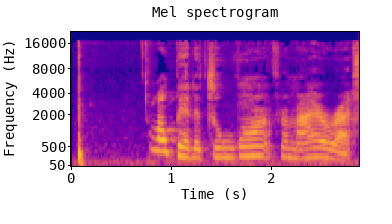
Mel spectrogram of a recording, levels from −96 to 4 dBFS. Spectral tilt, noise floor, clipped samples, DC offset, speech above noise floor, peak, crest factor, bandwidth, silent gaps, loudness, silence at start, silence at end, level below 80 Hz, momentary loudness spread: -3.5 dB/octave; -49 dBFS; under 0.1%; under 0.1%; 31 dB; -2 dBFS; 18 dB; 17 kHz; none; -18 LUFS; 0.1 s; 0 s; -56 dBFS; 9 LU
